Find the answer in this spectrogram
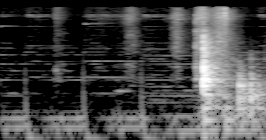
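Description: A kitchen knife cutting through a raw apple to take its top off, heard as one short, sudden cut about one and a half seconds in, over soft background music.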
